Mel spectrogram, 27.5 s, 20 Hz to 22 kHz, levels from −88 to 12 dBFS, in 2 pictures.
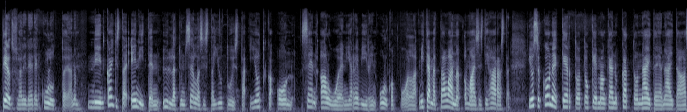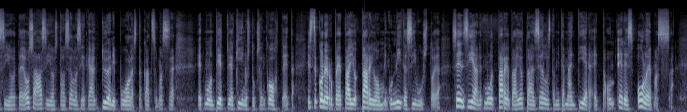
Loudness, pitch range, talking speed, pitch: -20 LUFS, 145-185 Hz, 160 wpm, 160 Hz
